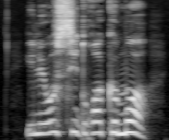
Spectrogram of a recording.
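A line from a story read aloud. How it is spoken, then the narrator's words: Shouted. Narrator (French): cria Dick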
